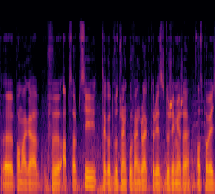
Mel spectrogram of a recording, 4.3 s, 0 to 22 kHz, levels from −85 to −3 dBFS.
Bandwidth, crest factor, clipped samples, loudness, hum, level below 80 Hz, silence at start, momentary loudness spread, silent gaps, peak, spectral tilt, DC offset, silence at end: 14.5 kHz; 18 dB; under 0.1%; -29 LUFS; none; -48 dBFS; 0 s; 3 LU; none; -10 dBFS; -6.5 dB/octave; under 0.1%; 0 s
